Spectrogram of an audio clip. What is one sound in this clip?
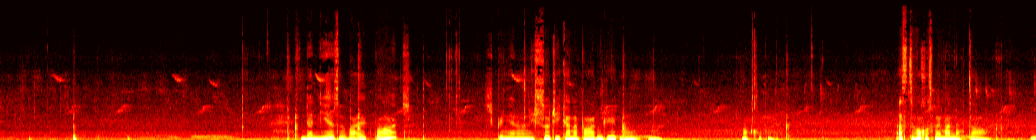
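A plastic pen taps and clicks softly on a textured surface.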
